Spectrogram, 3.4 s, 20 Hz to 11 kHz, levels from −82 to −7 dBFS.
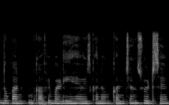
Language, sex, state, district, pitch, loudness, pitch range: Hindi, female, Uttar Pradesh, Hamirpur, 230 Hz, -38 LUFS, 225-235 Hz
